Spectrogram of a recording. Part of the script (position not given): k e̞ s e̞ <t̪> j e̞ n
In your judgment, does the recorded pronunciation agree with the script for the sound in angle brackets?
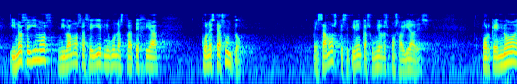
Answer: yes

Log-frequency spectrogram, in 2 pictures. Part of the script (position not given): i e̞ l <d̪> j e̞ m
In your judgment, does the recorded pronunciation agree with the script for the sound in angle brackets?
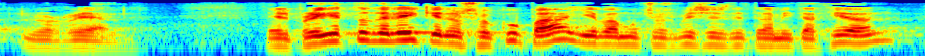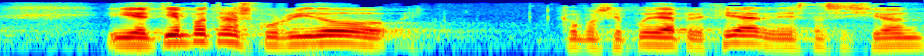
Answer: no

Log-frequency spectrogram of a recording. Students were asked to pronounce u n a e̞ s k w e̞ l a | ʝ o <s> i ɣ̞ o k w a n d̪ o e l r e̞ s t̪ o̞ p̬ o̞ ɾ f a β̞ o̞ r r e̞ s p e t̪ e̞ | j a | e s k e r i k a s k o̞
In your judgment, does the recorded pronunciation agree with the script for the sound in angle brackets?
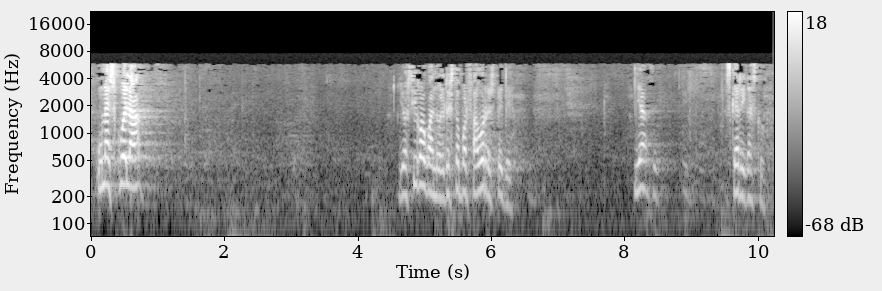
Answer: yes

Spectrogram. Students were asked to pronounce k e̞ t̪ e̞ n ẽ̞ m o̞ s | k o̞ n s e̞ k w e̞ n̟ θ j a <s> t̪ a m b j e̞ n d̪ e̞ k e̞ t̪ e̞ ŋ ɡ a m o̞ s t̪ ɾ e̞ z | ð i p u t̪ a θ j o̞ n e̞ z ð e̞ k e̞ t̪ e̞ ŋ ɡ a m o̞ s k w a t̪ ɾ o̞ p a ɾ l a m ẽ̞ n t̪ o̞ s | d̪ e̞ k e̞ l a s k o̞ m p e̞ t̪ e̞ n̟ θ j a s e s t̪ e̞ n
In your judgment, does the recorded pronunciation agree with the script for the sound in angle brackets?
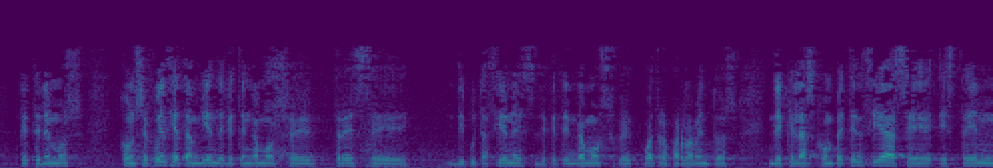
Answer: no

